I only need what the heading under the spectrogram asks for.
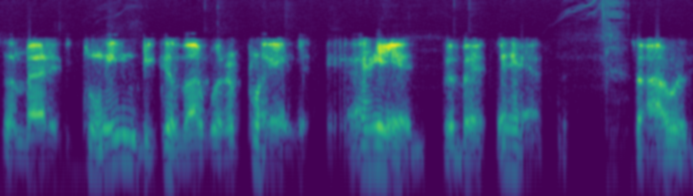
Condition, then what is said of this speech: Cerebral palsy. Jerk when you're like, no, I'm not drunk, you jerk. This is how I speak.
